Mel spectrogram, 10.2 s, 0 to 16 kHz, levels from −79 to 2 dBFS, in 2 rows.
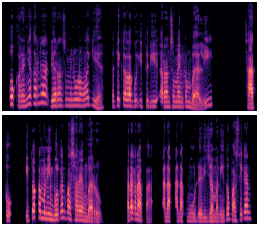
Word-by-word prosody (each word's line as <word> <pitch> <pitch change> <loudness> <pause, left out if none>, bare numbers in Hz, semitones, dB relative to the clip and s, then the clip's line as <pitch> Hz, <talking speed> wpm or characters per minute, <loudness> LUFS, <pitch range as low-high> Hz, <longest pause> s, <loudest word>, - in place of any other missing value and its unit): Oh 250 -1 +5
kerennya 180 +8 -3
karena 275 +2 +1
diaransemen 200 -1 -2
ulang 200 -1 0
lagi 200 - -6
ya, 120 - -12 0.2
ketika 200 +3 -1
lagu 190 -1 +4
itu 185 -2 -8
diaransemen 165 -1 -1
kembali, 160 - -3 0.6
1, - - +4 0.3
itu 145 - -7
akan 225 -4 +2
menimbulkan 180 +5 +1
pasar 165 -6 +2
yang 130 - -5
baru, 100 -6 +1 0.5
karena - - +7
kenapa? - - +2 0.2
Anak-anak - - +1
muda 125 -2 -4
di 115 - -7
zaman 115 -1 -1
itu 180 +9 -3
pasti 170 +3 -2
kan 210 -1 +1
180 Hz, 165 wpm, -25 LUFS, 145-205 Hz, 0.6 s, karena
